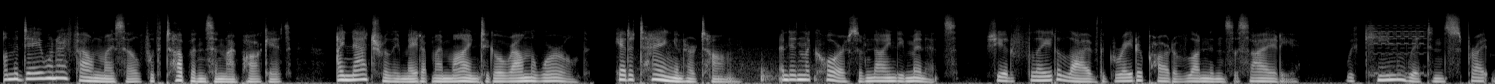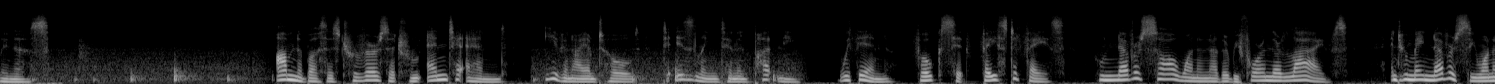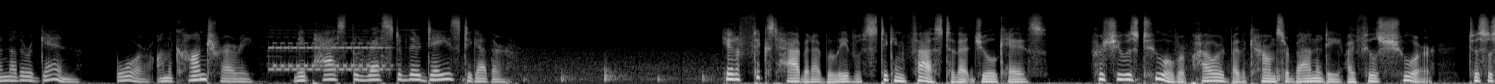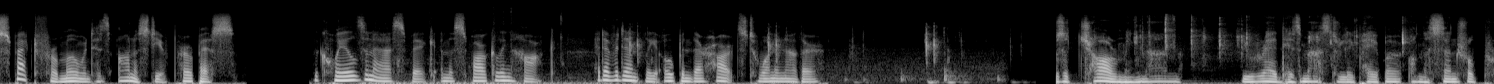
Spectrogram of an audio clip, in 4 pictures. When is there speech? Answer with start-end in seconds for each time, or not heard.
0.0-15.6, 17.7-35.1, 37.1-47.3, 48.0-53.1, 55.4-59.7.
